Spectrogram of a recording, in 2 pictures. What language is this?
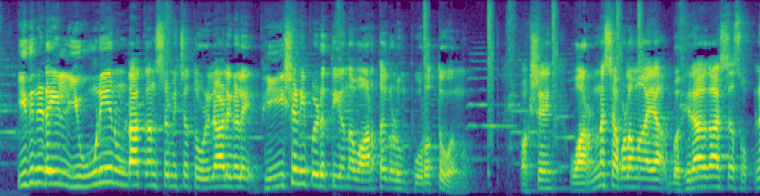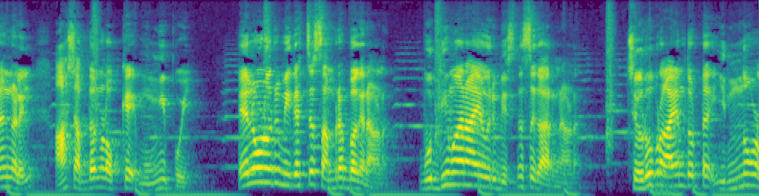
Malayalam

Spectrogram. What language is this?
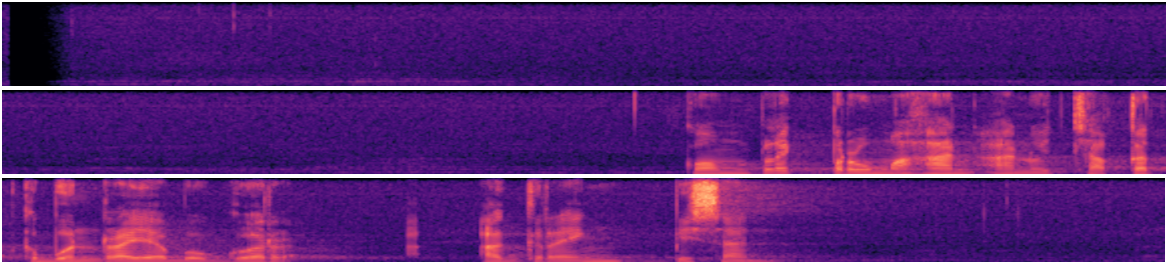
Sundanese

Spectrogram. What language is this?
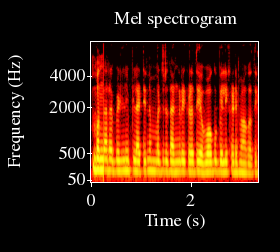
Kannada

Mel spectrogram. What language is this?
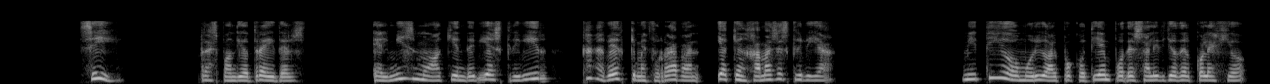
Spanish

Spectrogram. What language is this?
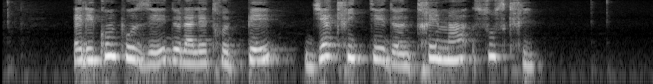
French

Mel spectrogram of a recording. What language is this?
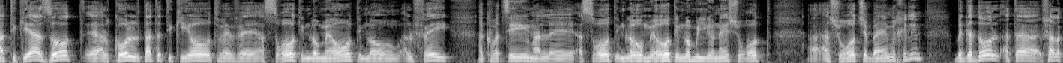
Hebrew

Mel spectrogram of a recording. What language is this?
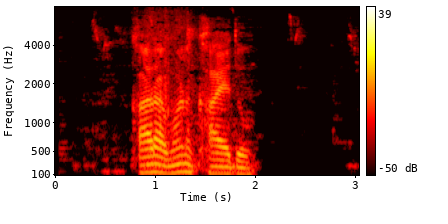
Sindhi Bhil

